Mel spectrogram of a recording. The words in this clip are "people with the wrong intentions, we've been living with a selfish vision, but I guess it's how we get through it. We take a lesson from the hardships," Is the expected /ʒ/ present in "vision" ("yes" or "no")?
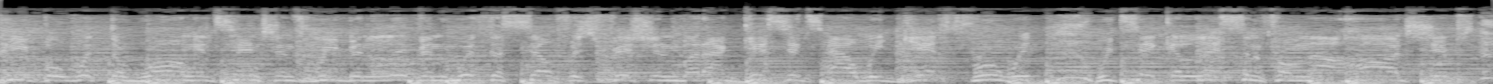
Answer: no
